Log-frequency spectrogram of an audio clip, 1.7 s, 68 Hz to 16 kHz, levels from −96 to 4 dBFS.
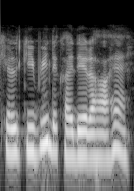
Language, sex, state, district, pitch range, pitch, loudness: Hindi, female, Arunachal Pradesh, Longding, 185-220 Hz, 200 Hz, -13 LUFS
